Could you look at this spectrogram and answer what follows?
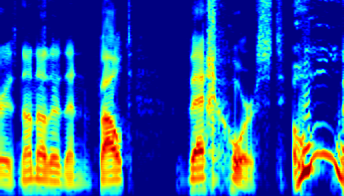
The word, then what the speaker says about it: Weghorst: You'll likely hear people saying Veghorst Veghorst. Okay. Which is mostly correct. It's spelled W E G. Uh huh. but the Dutch G is more like the Scottish C H.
